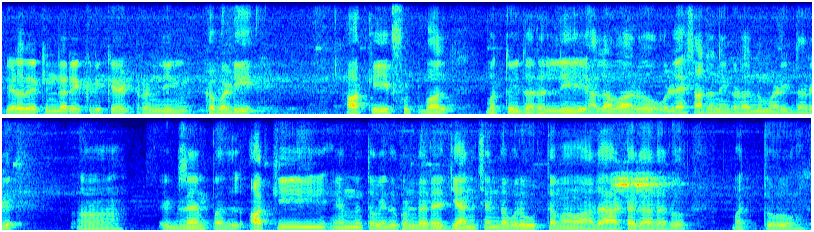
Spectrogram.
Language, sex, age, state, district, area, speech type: Kannada, male, 18-30, Karnataka, Bangalore Rural, urban, spontaneous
